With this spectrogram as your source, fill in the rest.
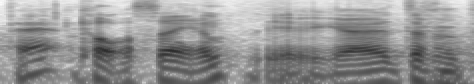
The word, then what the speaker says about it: Colosseum: Colosseum. There we go. Different pronunciations, you see.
